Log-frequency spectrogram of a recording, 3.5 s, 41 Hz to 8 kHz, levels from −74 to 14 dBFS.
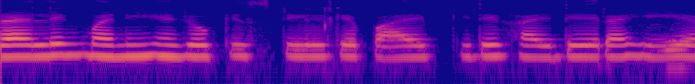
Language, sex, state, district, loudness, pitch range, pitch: Hindi, female, Bihar, Gaya, -28 LUFS, 230-240 Hz, 235 Hz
